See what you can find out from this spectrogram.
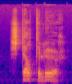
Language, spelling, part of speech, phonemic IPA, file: Dutch, stelt teleur, verb, /ˈstɛlt təˈlør/, Nl-stelt teleur.ogg
- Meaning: inflection of teleurstellen: 1. second/third-person singular present indicative 2. plural imperative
